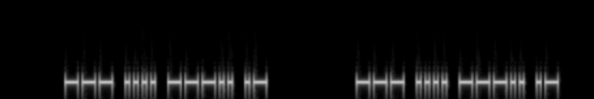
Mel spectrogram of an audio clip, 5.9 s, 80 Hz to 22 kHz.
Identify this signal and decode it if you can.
Morse code, heard as a keyed tone, about 28 wpm, 700 Hz. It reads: OH8A OH8A
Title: DXCC-100 Call Signs - 4 Characters - Repeated 2x - 28wpm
